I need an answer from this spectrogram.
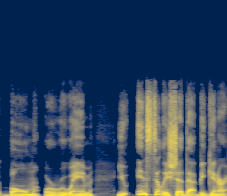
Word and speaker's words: ruim: Next up is ruim, ending in a nasal M.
